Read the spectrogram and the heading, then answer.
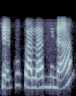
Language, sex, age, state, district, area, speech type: Santali, female, 18-30, West Bengal, Birbhum, rural, conversation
